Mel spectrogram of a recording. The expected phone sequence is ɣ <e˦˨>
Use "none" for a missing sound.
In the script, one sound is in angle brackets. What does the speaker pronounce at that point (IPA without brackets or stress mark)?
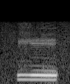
e˦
